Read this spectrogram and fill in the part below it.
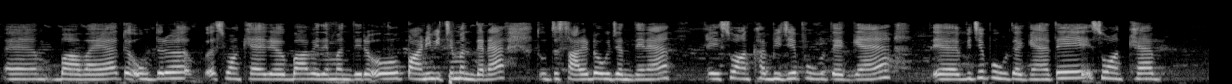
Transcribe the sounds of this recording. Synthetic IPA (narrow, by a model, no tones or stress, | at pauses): baːʋaːɛːt̪eːʊd̪əɾsʊʋãːkʰɛːbaːʋeːd̪eːmənd̪əɾoːpaːɽ̃iːʋɪt͡ʃmənd̪əɾɛːt̪eːʊd̪əɾsaːɾeːɖoːɡd͡ʒənd̪eːnɛː | eːsʊãːŋkʰɛːbɪd͡ʒeːpuːɾt̪eːəɡɛ̃ːɛ̃ː | bɪd͡ʒeːpuːɾt̪eːəɡɛ̃ːɛ̃ːt̪eːsʊãːkʰɛː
